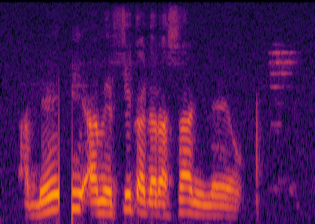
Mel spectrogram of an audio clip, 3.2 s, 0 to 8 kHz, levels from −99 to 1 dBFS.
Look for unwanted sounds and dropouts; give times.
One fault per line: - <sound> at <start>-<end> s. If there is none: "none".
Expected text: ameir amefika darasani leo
- dropout at 0.6-0.7 s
